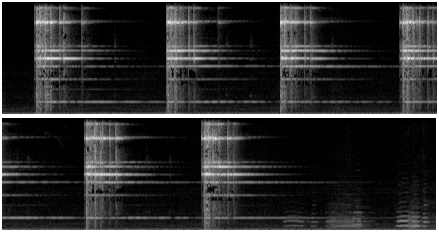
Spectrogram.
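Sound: bell chime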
